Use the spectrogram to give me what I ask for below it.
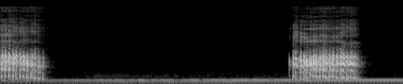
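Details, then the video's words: A talking pet large-billed crow gives two harsh, throaty, speech-like bursts about two and a half seconds apart, apparently saying "asobō" (let's play) while playing at hiding a coaster, over a low electrical hum. "遊ぼうおはよう 隠して遊ぶカラス"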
